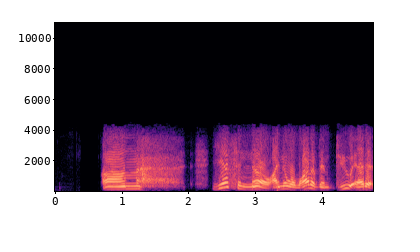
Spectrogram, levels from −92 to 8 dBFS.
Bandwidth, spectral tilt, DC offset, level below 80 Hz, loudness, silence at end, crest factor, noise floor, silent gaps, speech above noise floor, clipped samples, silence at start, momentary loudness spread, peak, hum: 4.4 kHz; -11 dB/octave; under 0.1%; -58 dBFS; -14 LUFS; 0 s; 14 dB; -39 dBFS; none; 26 dB; under 0.1%; 0.7 s; 12 LU; -2 dBFS; none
